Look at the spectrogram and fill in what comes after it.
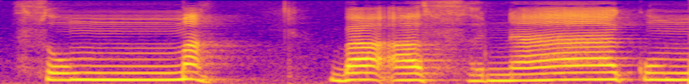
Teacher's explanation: میم کا ادغام ہے، میم ساکن نہیں پڑھی جا رہی، میم مشدد پڑھی جا رہی ہے۔ کاف کو ہم نے مشدد میم سے ملانا ہے، اس کے بعد من نہیں پڑھنا۔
